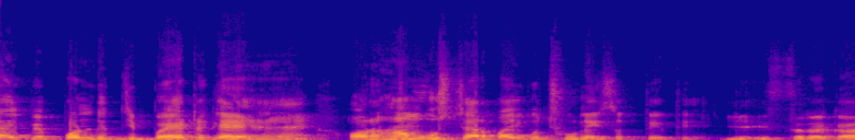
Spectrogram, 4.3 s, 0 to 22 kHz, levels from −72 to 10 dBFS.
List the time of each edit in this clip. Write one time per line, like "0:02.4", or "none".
none

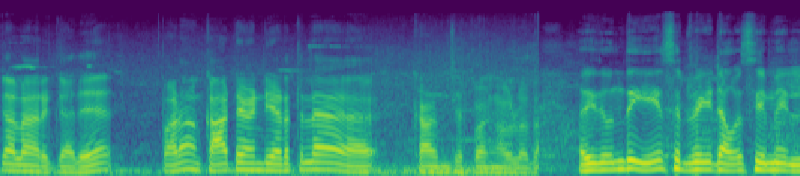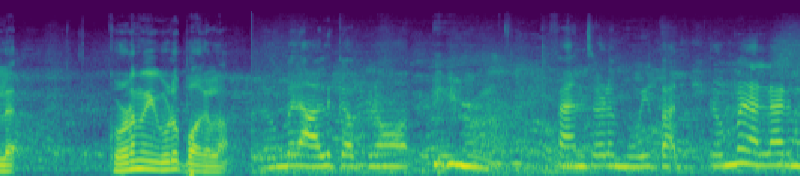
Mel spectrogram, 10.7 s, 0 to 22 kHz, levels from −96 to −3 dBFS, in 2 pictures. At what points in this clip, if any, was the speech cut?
0:03.7
0:07.0

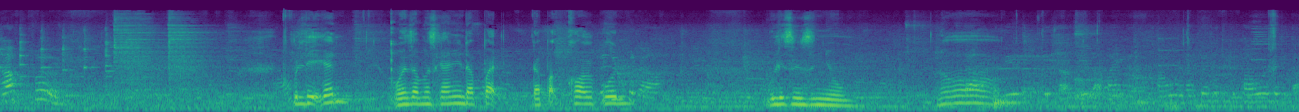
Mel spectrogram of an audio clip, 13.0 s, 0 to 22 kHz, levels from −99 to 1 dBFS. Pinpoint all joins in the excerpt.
none

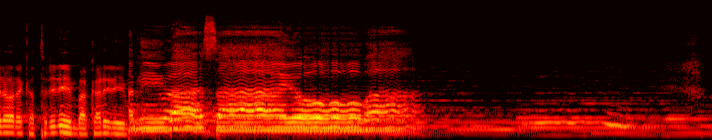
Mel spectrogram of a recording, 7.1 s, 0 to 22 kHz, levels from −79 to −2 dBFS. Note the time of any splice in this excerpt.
0:01.3

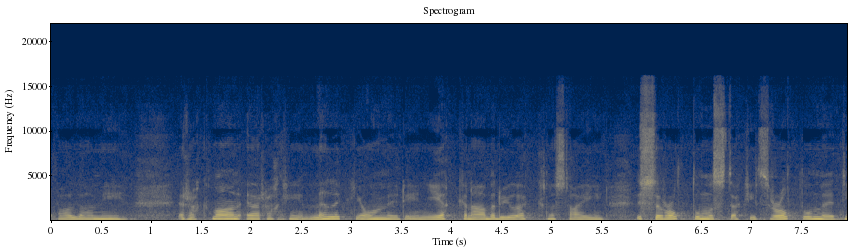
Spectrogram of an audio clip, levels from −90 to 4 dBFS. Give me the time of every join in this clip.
none

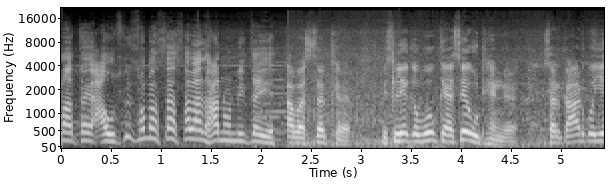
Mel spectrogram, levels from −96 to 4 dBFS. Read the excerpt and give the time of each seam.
0:02.3

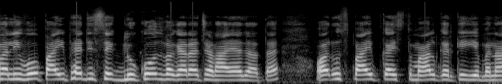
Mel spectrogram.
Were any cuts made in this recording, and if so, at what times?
none

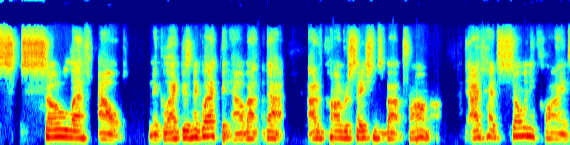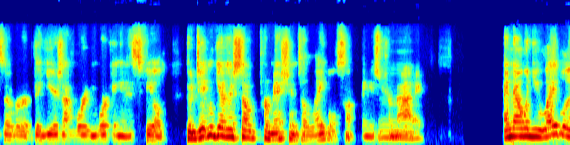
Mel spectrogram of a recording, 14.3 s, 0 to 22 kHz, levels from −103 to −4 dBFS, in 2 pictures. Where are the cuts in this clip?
0:05.8
0:07.5

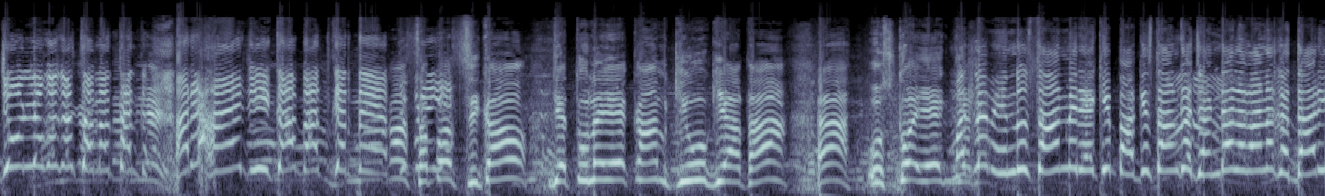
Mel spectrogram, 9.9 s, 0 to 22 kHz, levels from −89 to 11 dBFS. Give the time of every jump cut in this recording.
none

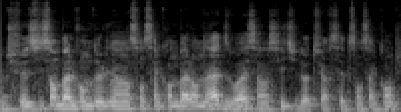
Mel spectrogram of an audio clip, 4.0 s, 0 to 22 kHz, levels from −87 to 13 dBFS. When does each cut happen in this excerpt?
none

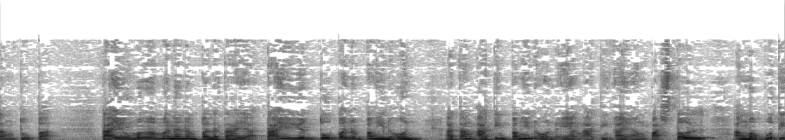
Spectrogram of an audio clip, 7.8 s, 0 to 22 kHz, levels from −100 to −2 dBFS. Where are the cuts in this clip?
none

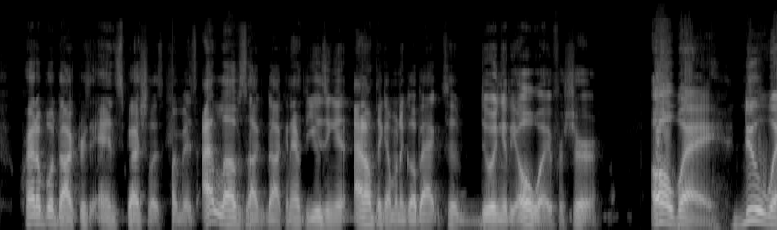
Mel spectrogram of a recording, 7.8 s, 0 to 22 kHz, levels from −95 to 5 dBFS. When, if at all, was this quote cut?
0:01.7

